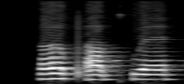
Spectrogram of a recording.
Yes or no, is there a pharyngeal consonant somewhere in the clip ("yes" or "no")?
no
